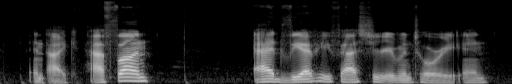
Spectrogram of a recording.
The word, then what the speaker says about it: VIP: He pronounces the acronym as a word rhyming with zip. VIP, you say.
